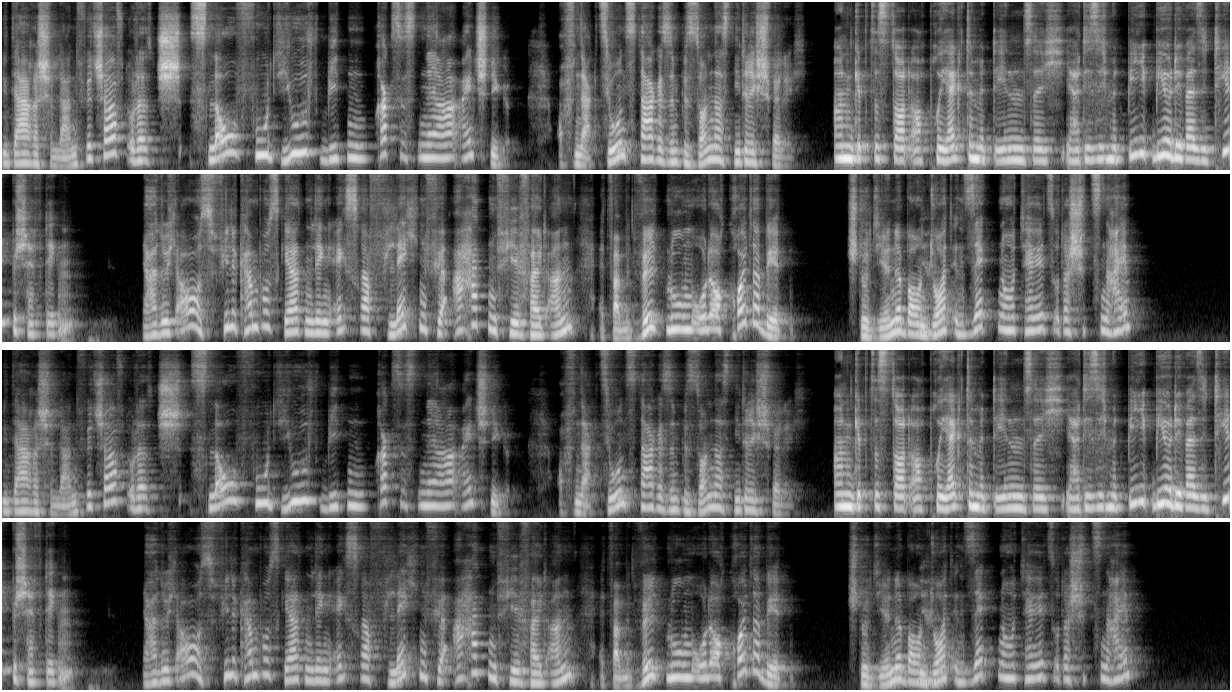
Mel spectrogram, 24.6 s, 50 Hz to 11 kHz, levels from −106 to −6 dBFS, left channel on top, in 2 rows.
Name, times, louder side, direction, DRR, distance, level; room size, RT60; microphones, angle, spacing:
voice 1, 0.0-5.1 5.6-7.9 13.7-20.1 20.7-23.6, left 5 dB, 55° left, 0.5 m, -28 dB
voice 2, 8.3-13.0 21.4-21.7, left 1 dB, 5° left, 0.6 m, -25 dB
9.7 x 6.8 x 7.2 m
head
